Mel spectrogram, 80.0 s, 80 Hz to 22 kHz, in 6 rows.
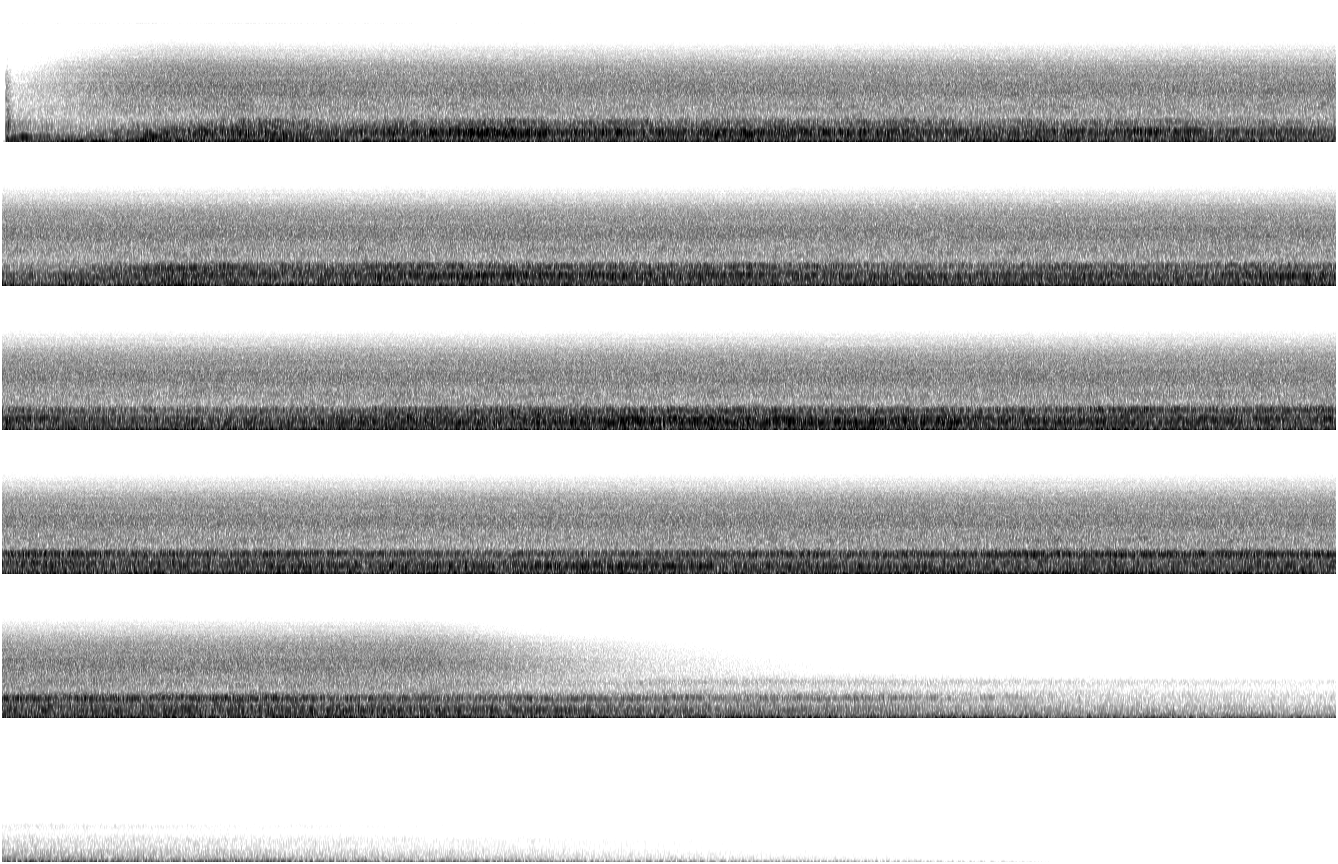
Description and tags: LAYERS 006 - Chrunched Church Organ Drone Pad - B0
LAYERS 006 - Chrunched Church Organ Drone Pad is an extensive multisample package containing 97 samples covering C0 till C8. The key name is included in the sample name. The sound of Chrunched Church Organ Drone Pad is mainly already in the name: an ambient organ drone sound with some interesting movement and harmonies that can be played as a PAD sound in your favourite sampler. It was created using NI Kontakt 3 as well as some soft synths (Karma Synth) within Cubase and a lot of convolution (Voxengo's Pristine Space is my favourite) and other reverbs as well as NI Spectral Delay.
organ, multisample, artificial, drone, pad, soundscape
